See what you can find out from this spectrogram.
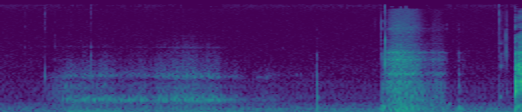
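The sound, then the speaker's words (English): A breath is exhaled close to the microphone: one soft, drawn-out exhale, then a shorter, sharper puff of air, both faint. “let me lean in close so you get a nice, good whiff of my breath.”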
